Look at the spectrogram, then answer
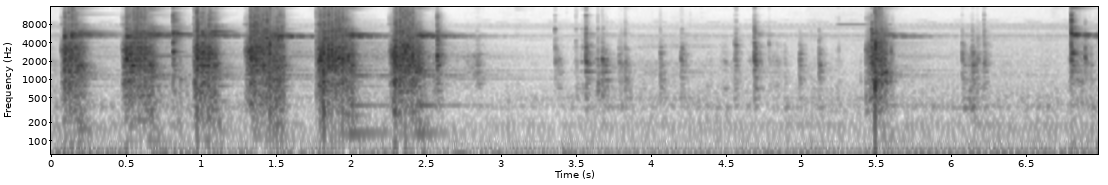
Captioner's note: clanking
